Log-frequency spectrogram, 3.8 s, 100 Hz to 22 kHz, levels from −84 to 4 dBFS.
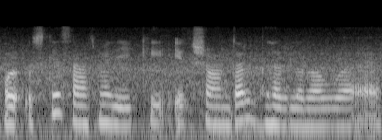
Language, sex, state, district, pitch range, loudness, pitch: Hindi, female, Chandigarh, Chandigarh, 170-195 Hz, -20 LUFS, 185 Hz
